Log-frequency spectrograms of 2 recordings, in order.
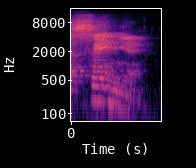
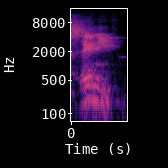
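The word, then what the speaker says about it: seny: con la lengua precisamente, pues a veces pronunciamos la NI como NI, ¿sabes qué es ñ? No es seni.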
